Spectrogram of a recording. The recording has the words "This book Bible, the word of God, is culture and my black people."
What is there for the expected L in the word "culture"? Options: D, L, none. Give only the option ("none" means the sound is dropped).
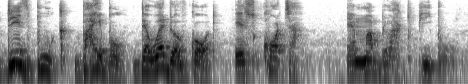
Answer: none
